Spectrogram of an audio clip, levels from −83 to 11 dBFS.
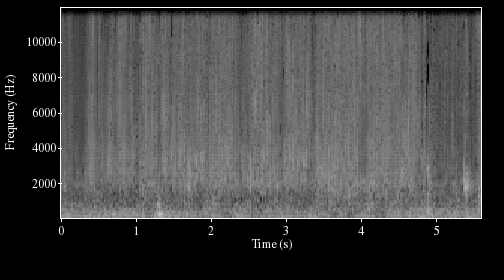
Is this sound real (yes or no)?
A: no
